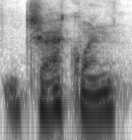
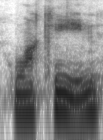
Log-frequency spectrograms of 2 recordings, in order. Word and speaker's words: Joaquin: australia right now um he's not pronounced jacqueline it's called joaquin he said jacqueline that's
